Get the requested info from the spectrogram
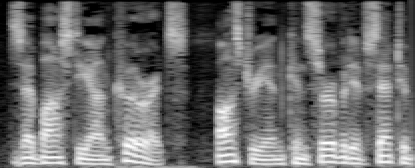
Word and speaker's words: Sebastian: So not Sebastian, but Sebastian.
